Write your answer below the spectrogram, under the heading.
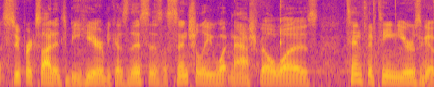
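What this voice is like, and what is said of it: Nashville, Tennessee accent. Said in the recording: “my funny accent as opposed to everybody else's, I'm from Nashville, Tennessee originally”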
